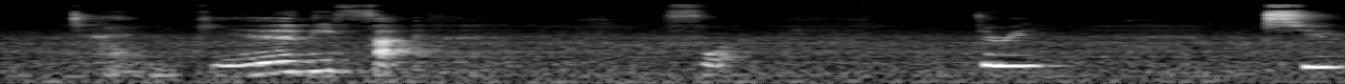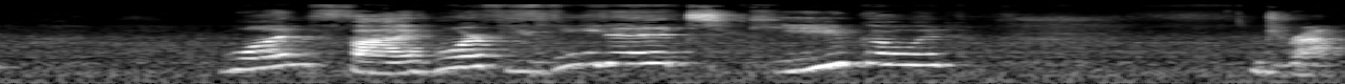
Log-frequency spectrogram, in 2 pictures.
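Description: An older woman speaks calmly and close by, in short bursts.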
